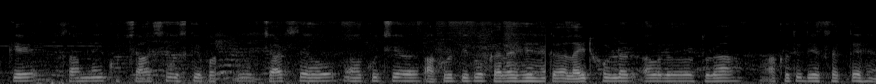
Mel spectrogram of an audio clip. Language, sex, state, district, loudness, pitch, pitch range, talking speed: Hindi, male, Maharashtra, Chandrapur, -39 LUFS, 150 Hz, 150-160 Hz, 170 wpm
